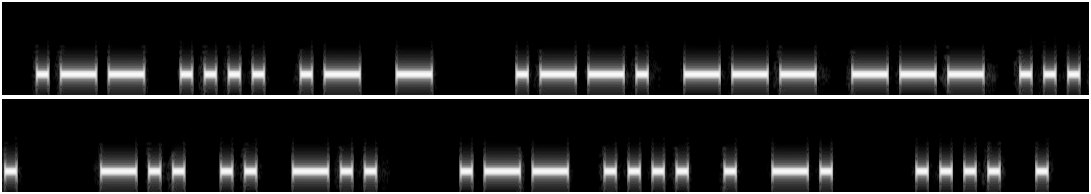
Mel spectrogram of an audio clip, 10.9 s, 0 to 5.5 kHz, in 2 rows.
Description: Morse code, heard as a keyed tone, about 20 wpm, 600 Hz. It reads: WHAT POOH DID WHEN HE
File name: cw-books / winnie-the-pooh / winnie-20wpm-page-0102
